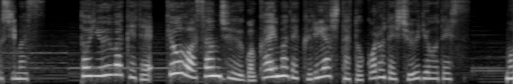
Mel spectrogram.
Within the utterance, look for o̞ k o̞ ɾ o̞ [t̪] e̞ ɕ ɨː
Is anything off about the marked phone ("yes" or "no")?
yes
